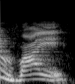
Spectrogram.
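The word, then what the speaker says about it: why: BMW के बाद आते हैं तो हम इसको प्रोनाउंस करेंगे व्हाय देखिए इसमें डब्लू की साउंड आ रही है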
